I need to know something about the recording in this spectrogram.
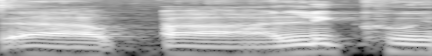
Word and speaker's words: Lickle: Little is Lickle is a pronunciation in Jamaican for little.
